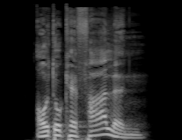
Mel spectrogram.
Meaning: inflection of autokephal: 1. strong genitive masculine/neuter singular 2. weak/mixed genitive/dative all-gender singular 3. strong/weak/mixed accusative masculine singular 4. strong dative plural
- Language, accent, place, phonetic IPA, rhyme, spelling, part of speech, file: German, Germany, Berlin, [aʊ̯tokeˈfaːlən], -aːlən, autokephalen, adjective, De-autokephalen.ogg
